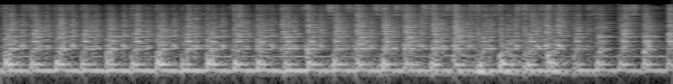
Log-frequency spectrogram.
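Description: Fast, continuous drumming of the kind played on chenda drums for a theyyam, with cymbals and a steady low drone underneath.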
